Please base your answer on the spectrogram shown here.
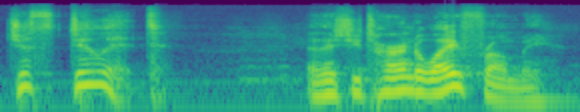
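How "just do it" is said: high-pitched imitation of an impatient wife; mock the "loving, gentle" wife's curt order; exasperated wife. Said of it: "who is so loving and so gentle, she said".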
